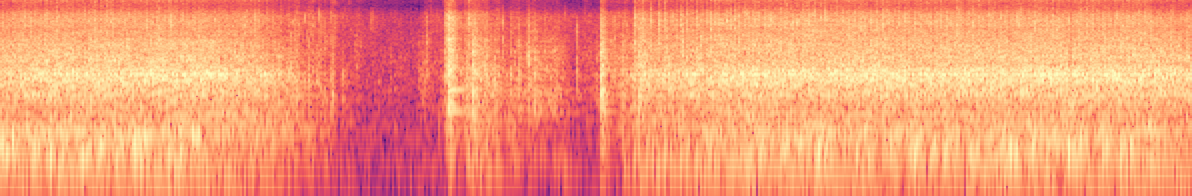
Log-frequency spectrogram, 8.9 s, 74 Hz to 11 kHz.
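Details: 1958 Evinrude 18HP Fastwin two-stroke outboard with replacement powerhead, new head gasket, rings, crankpin needle bearings and NGK B6S plugs, cover on. Even, steady burble with brief dip and a couple of knocks midway; otherwise smooth: normal idle.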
